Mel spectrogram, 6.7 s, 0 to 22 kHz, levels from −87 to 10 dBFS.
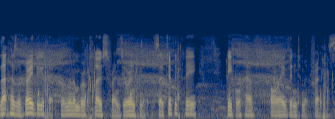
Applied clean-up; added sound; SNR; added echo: none; Animal + Liquid; 13 dB; none.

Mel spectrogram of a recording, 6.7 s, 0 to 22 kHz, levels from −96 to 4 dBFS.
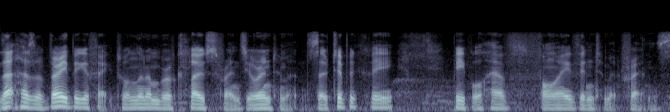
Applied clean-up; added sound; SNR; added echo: none; none; none; none.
